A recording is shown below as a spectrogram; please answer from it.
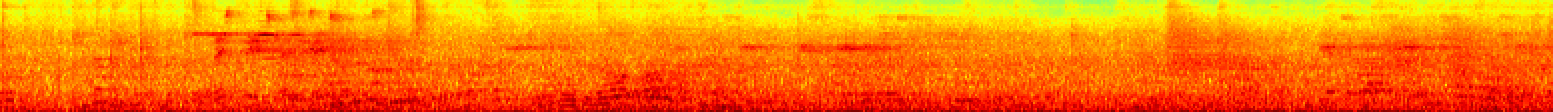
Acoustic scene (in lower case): subway station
